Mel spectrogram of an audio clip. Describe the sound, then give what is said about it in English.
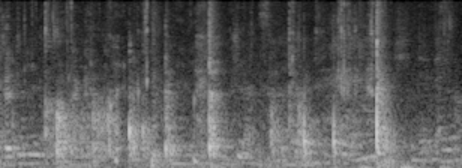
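Eggs being cracked into mixing bowls during a children's German Stuten bread-baking workshop: many short clicks, taps and light clatters of shells and bowls at an irregular rhythm, with voices talking underneath. “So now you just grab the egg, sort of crack it, and just put it in.”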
